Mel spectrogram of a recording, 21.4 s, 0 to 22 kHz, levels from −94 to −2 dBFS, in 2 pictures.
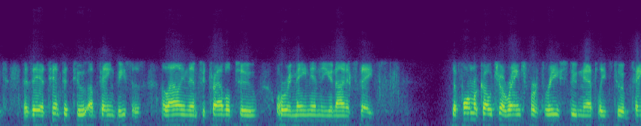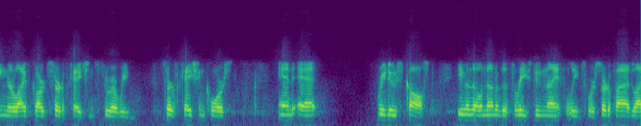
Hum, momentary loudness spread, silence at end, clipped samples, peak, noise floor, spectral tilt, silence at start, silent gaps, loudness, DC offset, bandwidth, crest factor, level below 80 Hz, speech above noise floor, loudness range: none; 9 LU; 0 s; under 0.1%; -4 dBFS; -73 dBFS; -6.5 dB/octave; 0.05 s; none; -21 LUFS; under 0.1%; 4.2 kHz; 18 dB; -64 dBFS; 53 dB; 3 LU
